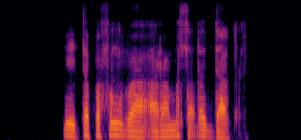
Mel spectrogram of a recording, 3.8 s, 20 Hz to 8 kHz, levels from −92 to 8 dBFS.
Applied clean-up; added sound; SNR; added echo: neural mask model Resemble Enhance denoiser.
